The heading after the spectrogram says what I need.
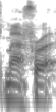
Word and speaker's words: Mafra: Just for reference, Mafra, Mafra. Just in case we mispronounce that to mean something else.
